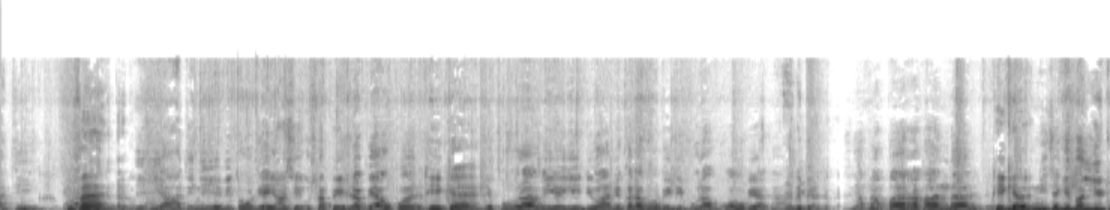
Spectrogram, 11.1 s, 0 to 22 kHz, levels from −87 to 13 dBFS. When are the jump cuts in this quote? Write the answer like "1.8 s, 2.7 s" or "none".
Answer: 8.4 s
